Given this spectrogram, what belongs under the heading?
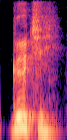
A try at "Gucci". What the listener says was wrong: There it is. He's got it.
